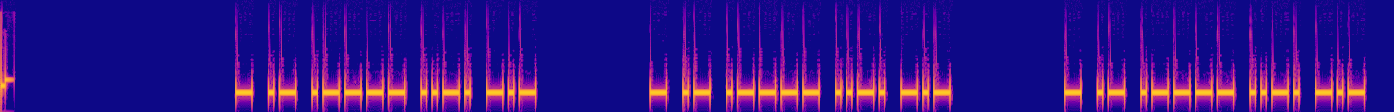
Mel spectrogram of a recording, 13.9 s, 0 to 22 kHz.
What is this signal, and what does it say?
Morse code, heard as a keyed tone, about 21 wpm, 700 Hz. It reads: TA1FK TA1FK TA1FK
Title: DXCC-100 Call Signs - 5 Characters - Repeated 3x - 22wpm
